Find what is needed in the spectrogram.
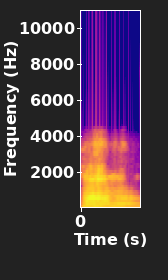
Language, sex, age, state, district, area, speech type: Bengali, male, 18-30, West Bengal, North 24 Parganas, urban, conversation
